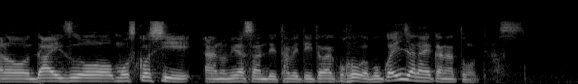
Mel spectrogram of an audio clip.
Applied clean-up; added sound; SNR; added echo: none; none; none; none.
